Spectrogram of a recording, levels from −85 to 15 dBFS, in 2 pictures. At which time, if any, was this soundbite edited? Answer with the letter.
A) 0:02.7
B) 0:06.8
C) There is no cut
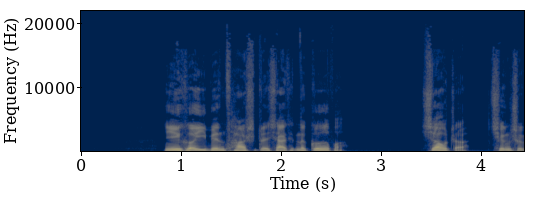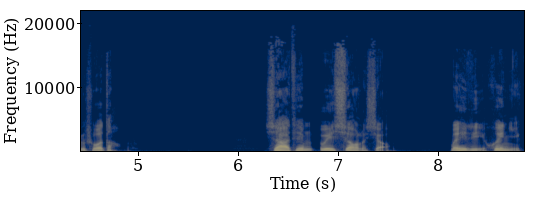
B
